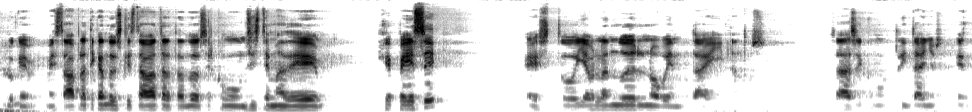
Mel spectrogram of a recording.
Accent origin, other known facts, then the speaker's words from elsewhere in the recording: Chihuahua, Mexico; also born or lived in Jalisco; Yo nací en Jalisco. ¿Sí? Y a los pocos meses me mudé a Chihuahua, Chihuahua capital.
